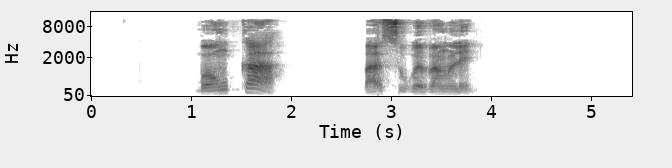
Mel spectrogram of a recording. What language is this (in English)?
Bakoko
